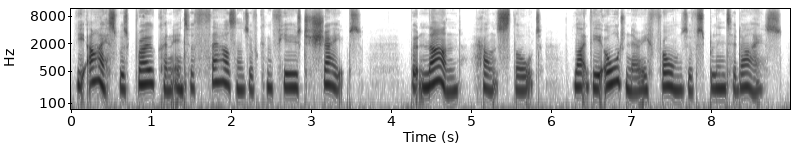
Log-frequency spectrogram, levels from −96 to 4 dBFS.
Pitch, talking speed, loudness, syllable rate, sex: 225 Hz, 135 wpm, -20 LUFS, 4.4 syllables/s, female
